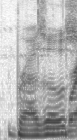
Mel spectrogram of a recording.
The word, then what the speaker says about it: Brazos: They moved to the Brazos. How do you say that? Brazos? – Brazos, yep.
